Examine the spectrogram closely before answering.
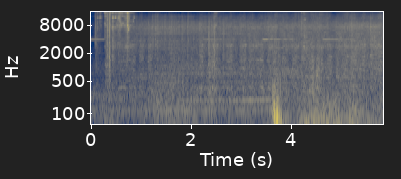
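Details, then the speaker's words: Toyota Corolla booked for a starter replacement: keys rattle, then the starter spins the engine at a healthy, even pace with no firing; starter works, so it cranks but won't start from another fault. "that sounds to me like the starter is working so it looks like we got a whole nother issue"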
